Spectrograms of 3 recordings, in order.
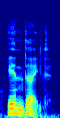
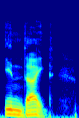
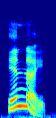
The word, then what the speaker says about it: indict: Indite. Okay. Okay. The silent C is the great deceiver here. It leads so many people to pronounce it indict.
